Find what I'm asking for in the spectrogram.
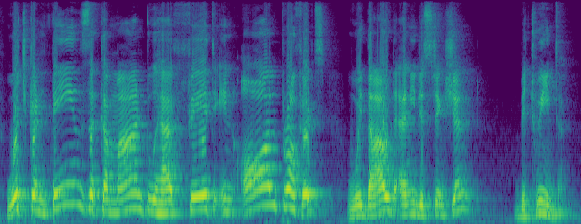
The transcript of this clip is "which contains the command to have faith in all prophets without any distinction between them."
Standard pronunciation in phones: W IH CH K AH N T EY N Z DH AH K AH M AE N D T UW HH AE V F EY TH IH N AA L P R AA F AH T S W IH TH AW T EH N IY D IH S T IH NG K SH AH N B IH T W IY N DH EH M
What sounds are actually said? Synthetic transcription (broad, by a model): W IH CH K AH N T EY N Z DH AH K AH M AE N D T UW HH AE V F EY T IH N AA L P R AA F AH T S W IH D AW T EH N IY D IH S T IH NG K SH AH N B IH T W IY N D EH M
